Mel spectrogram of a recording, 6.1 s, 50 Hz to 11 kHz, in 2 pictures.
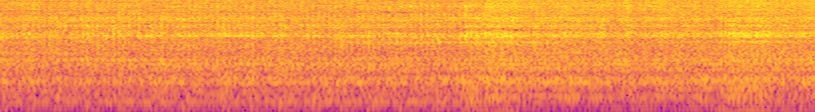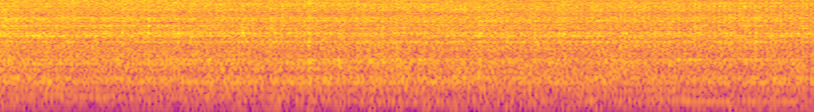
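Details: RV 50: small engine at steady idle with a thin, tinny metallic rattle over it; owner asks why it sounds so tinny, source of the metallic noise not identified.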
